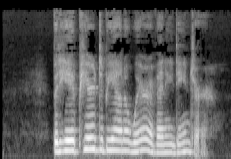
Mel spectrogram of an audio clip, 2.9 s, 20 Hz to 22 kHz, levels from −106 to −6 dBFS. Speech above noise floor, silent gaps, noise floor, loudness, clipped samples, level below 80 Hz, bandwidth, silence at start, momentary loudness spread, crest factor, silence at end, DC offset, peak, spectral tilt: 43 dB; none; -59 dBFS; -17 LUFS; under 0.1%; -58 dBFS; 17 kHz; 0.65 s; 10 LU; 16 dB; 0.25 s; under 0.1%; -2 dBFS; -5.5 dB/octave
